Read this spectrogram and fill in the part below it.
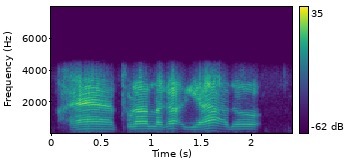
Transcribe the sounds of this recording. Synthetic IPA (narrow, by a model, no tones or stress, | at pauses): hɛ̃t̪ʰoːɽaləɡaʔɡɪjaəd̪oː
